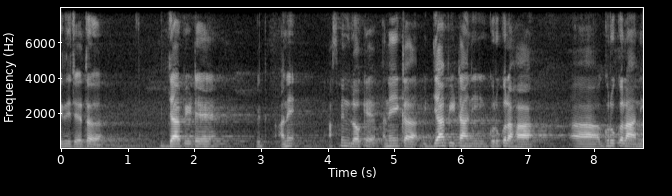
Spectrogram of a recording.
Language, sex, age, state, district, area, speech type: Sanskrit, male, 18-30, Karnataka, Dharwad, urban, spontaneous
